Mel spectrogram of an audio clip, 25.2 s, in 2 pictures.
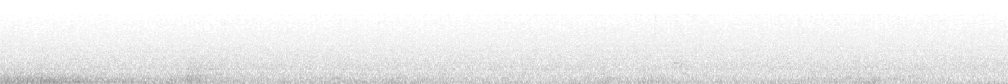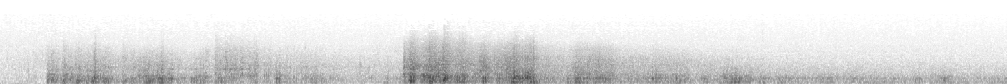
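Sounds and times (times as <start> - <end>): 
rain hiss: 0.0 - 25.1
rolling thunder: 12.9 - 25.1.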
